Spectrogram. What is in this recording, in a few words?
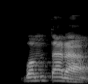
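"bomantara", Malay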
